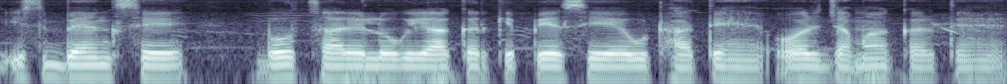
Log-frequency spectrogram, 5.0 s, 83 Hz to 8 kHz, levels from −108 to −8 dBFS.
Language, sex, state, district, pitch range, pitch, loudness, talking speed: Hindi, male, Chhattisgarh, Kabirdham, 105-115 Hz, 110 Hz, -19 LUFS, 180 wpm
